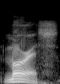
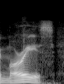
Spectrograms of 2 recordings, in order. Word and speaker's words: Morris: Yeah, now you pronounced it correctly, too. Morris. – Yeah. – Americans say Maurice.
